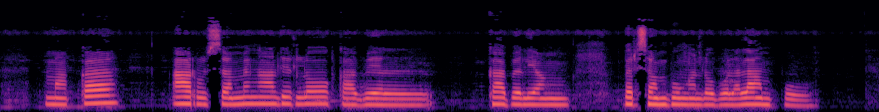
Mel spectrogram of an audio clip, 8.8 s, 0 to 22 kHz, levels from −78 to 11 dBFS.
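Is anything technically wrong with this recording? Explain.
Yes. Throughout the speech there is plainly audible codec damage, likely from MP3 compression at a low bitrate, which fits something around 40 kbps. Short of bits, the encoder has discarded everything above 15.2 kHz and zeroes weaker frequency lines, which then drop in and out from frame to frame. The result is a watery, swirling texture, metallic chirping on s sounds, and consonant onsets that smear rather than start cleanly.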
